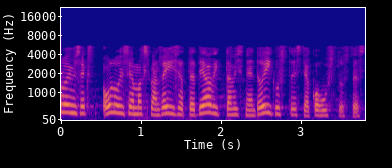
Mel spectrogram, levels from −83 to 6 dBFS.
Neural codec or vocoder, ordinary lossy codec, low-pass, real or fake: codec, 24 kHz, 3.1 kbps, DualCodec; none; 5.4 kHz; fake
